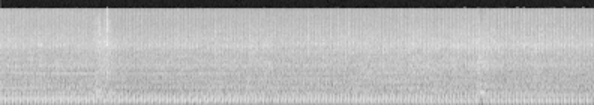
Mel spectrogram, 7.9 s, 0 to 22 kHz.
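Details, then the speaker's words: 1990s Snapper riding mower, Briggs & Stratton engine, sat for years, brake on: even steady chuff at constant idle, no misses or knocks; motor sounds great, idle not bad. "run that motor sounds great [Music] that's the idle that's not bad"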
